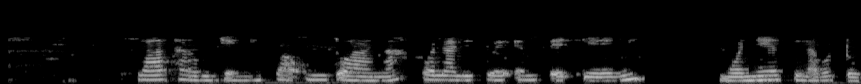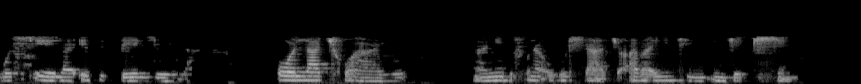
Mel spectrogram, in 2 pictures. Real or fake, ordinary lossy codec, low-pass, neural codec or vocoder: real; MP3, 32 kbps; 3.6 kHz; none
